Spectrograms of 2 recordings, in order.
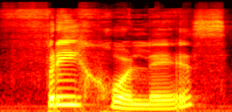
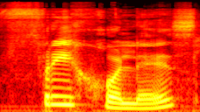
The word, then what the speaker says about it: frijoles: frijoles i know that some people pronounce this differently some people can say this as los frijoles frijoles like i believe it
